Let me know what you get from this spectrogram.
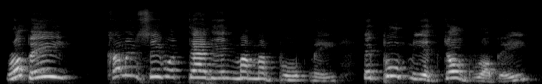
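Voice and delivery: put-on high, loud excited child's call; shouting. A narrator's reading. Girl shouting down the basement steps to Robbie, high and loud. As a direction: shout it as you run down the stairs. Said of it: "shouting as she went".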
